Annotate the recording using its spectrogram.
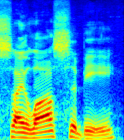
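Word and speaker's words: Psilocybe: most of them are the genus silos that's how silos is spelled um there are other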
